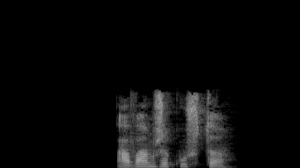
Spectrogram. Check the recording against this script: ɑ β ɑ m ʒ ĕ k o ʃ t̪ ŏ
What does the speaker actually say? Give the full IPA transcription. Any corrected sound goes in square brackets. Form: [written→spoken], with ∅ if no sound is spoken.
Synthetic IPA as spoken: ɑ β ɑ m ʒ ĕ k [o→u] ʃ t̪ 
